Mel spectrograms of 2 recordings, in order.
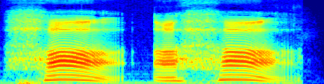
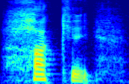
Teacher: Então, essa palavra, como vocês podem ver, o som do H é o som que nós encontramos aqui, ou seja, esse som na glote, bem aqui atrás na glote, e um som sem vibrar as cordas vocais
